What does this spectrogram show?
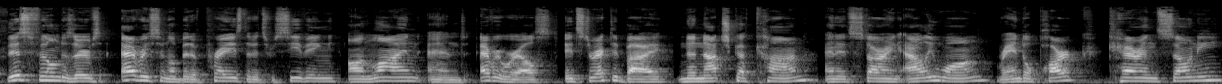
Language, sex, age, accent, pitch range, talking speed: English, male, 30-49, American, 120-160 Hz, 140 wpm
